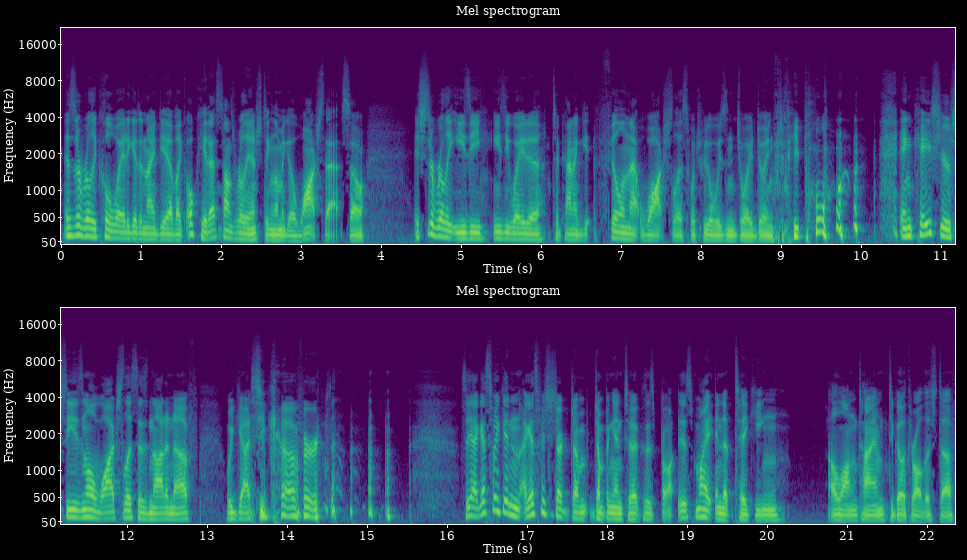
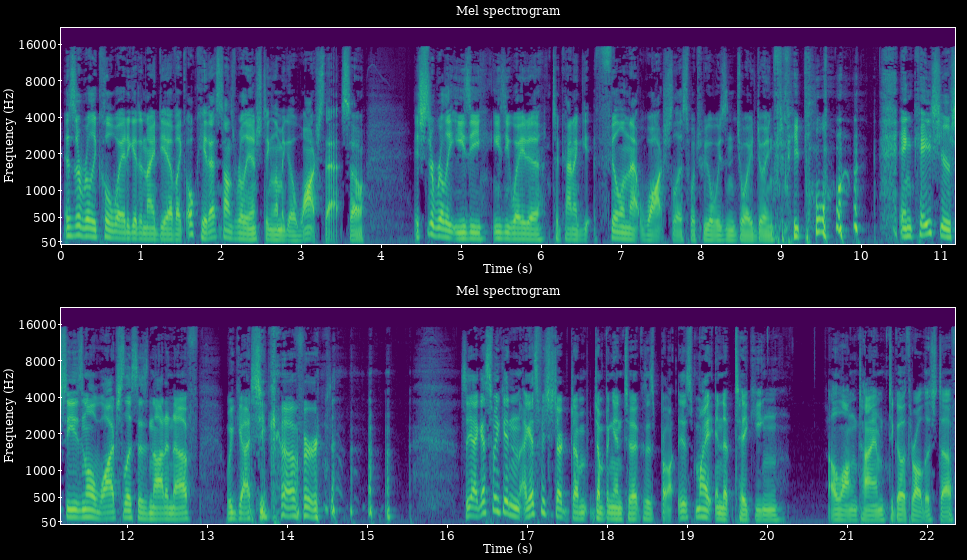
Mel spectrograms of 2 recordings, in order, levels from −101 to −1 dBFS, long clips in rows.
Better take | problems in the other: second | muffled; very; fading above 1.5 kHz

